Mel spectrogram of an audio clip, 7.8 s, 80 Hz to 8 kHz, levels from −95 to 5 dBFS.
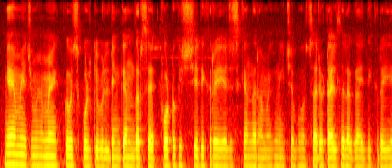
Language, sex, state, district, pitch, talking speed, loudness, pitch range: Hindi, male, Uttarakhand, Uttarkashi, 115 Hz, 215 wpm, -21 LUFS, 110-120 Hz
